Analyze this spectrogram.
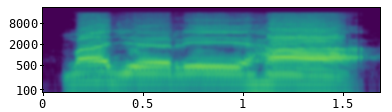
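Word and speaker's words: مجراها: Kemudian yang kedua, huruf alif yang dibaca imalah. Itu huruf yang dilafalkan condong dari alif ke ya. Itu dari fathah ke kasrah. Nah, dalam riwayat Hafiz ini cuma satu, yaitu kata majriha.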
